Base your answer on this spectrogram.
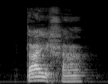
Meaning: taiga (subarctic evergreen coniferous forest)
- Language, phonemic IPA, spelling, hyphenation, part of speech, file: Dutch, /ˈtɑi̯.ɡaː/, taiga, tai‧ga, noun, Nl-taiga.ogg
